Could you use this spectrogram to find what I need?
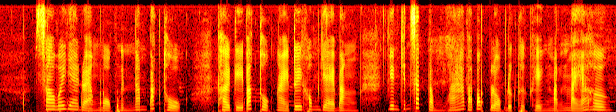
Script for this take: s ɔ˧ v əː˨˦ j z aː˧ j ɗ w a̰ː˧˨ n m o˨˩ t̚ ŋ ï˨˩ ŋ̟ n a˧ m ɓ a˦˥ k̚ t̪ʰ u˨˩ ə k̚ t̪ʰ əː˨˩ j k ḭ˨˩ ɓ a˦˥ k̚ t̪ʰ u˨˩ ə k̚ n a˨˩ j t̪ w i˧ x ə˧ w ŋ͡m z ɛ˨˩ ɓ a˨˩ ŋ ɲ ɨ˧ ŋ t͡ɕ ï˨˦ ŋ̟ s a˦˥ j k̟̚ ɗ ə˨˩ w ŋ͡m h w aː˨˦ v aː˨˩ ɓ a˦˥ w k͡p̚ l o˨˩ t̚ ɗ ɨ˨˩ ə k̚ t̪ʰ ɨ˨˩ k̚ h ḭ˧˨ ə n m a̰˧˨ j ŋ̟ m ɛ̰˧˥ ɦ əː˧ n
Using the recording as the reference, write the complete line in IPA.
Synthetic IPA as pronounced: s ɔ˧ v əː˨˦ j z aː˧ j ɗ w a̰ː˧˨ n m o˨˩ t̚ ŋ ï˨˩ ŋ̟ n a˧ m ɓ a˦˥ k̚ t̪ʰ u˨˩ ə k̚ t̪ʰ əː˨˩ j k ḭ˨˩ ɓ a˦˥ k̚ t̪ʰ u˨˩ ə k̚ n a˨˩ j t̪ w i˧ x ə˧ w ŋ͡m z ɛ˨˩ ɓ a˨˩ ŋ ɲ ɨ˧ ŋ t͡ɕ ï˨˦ ŋ̟ s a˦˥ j k̟̚ ɗ ə˨˩ w ŋ͡m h w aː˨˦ v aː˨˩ ɓ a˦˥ w k͡p̚ l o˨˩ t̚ ɗ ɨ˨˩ ə k̚ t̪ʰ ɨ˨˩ k̚ h ḭ˧˨ ə n m a̰˧˨ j ŋ̟ m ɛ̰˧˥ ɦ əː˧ n

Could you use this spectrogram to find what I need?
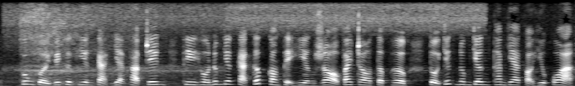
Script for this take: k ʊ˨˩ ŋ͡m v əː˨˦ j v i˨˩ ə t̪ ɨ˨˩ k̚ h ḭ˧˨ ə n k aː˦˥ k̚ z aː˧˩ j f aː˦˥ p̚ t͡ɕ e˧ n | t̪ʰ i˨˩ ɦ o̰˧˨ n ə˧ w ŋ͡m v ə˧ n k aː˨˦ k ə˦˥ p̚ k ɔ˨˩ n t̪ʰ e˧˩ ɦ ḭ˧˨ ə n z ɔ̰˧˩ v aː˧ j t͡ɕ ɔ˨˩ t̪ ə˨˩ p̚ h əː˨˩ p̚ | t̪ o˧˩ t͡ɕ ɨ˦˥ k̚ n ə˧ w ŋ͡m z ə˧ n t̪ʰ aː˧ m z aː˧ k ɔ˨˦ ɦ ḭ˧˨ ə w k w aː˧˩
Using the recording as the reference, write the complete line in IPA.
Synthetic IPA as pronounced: k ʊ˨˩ ŋ͡m v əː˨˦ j v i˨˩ ə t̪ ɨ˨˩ k̚ h ḭ˧˨ ə n k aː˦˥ k̚ z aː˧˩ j f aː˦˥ p̚ t͡ɕ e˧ n | t̪ʰ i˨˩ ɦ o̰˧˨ n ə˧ w ŋ͡m z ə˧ n k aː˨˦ k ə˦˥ p̚ k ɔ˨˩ n t̪ʰ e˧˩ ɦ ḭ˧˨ ə n z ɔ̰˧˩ v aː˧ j t͡ɕ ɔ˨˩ t̪ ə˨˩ p̚ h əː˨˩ p̚ | t̪ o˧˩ t͡ɕ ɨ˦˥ k̚ n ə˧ w ŋ͡m z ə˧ n t̪ʰ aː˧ m z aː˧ k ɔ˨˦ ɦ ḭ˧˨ ə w k w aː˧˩

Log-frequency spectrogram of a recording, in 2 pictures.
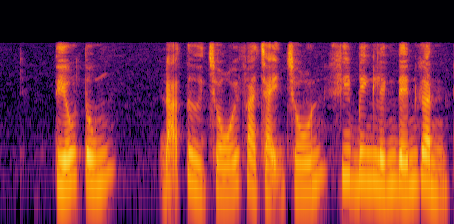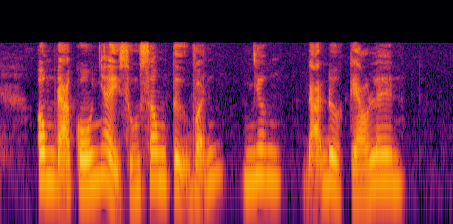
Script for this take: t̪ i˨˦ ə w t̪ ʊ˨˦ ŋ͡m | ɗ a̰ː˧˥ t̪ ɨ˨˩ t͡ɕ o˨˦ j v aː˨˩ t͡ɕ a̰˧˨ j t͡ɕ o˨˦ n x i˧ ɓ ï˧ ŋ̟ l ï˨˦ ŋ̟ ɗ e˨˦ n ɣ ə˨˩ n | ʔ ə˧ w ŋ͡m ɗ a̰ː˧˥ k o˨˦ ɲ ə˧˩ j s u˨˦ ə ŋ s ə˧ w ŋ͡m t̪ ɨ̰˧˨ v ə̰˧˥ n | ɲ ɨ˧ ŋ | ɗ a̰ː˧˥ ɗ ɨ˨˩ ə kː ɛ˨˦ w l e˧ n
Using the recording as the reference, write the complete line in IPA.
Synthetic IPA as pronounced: t̪ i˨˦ ə w t̪ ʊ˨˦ ŋ͡m | ɗ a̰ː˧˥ t̪ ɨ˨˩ t͡ɕ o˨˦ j v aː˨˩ t͡ɕ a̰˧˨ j t͡ɕ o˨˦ n x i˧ ɓ ï˧ ŋ̟ l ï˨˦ ŋ̟ ɗ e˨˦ n ɣ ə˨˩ n | ʔ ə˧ w ŋ͡m ɗ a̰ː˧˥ k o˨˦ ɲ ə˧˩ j s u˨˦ ə ŋ s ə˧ w ŋ͡m t̪ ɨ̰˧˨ v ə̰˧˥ n | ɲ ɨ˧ ŋ | ɗ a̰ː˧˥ ɗ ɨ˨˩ ə kː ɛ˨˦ w l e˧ n

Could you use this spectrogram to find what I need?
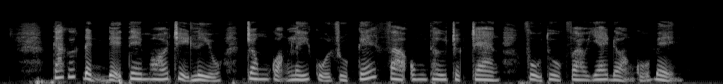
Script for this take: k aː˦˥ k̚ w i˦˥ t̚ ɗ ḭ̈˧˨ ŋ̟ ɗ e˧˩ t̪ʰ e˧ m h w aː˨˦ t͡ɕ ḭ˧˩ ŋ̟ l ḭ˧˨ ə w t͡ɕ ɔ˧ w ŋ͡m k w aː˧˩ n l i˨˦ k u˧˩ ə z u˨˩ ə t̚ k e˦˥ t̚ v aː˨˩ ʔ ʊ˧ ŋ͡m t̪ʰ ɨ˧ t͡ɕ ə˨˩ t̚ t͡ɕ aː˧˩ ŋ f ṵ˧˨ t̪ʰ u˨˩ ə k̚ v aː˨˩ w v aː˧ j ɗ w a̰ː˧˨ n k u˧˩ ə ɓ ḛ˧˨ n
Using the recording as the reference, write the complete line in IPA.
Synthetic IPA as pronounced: k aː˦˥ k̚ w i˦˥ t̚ ɗ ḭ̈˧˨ ŋ̟ ɗ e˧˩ t̪ʰ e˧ m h w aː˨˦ t͡ɕ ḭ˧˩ l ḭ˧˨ ə w t͡ɕ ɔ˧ w ŋ͡m k w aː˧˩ n l i˨˦ k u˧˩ ə z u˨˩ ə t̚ k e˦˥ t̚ v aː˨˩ ʔ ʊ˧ ŋ͡m t̪ʰ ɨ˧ t͡ɕ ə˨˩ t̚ t͡ɕ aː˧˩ ŋ f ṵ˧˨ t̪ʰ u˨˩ ə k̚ v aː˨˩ w z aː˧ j ɗ w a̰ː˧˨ n k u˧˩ ə ɓ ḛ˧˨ n

